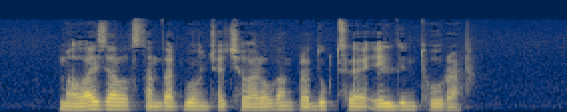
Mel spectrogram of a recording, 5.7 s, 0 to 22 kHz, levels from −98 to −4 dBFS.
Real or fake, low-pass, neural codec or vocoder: real; 10.8 kHz; none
